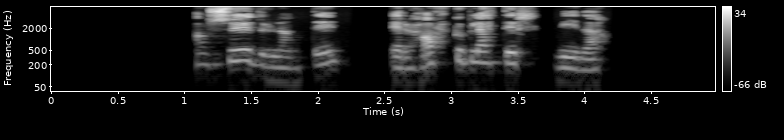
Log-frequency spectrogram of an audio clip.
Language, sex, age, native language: Icelandic, female, 50-59, Icelandic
